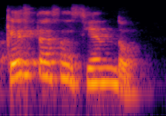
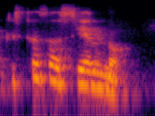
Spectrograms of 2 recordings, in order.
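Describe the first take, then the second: First: "¿Qué estás haciendo?" as an exclamation, stress on "Qué", slightly higher; exclamation intonation. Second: "¿Qué estás haciendo?" asked as a real question, falling on "estás"; question intonation. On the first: Teacher contrasts the question with an exclaimed version. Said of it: "la expresión admirativa". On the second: Teacher shows the class a question tune, asking it. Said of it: "les hago la pregunta". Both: Shown as a demonstration.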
